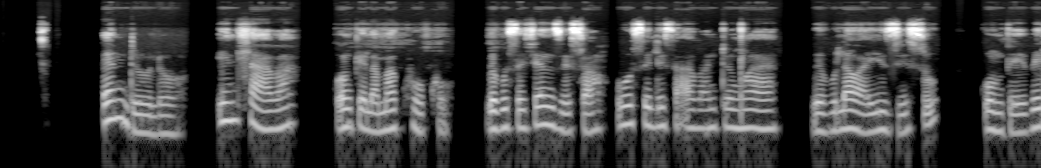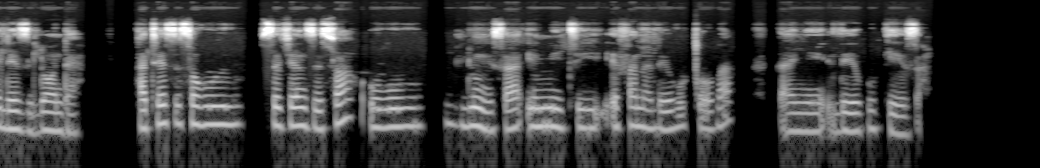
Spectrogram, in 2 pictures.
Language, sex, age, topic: North Ndebele, female, 36-49, health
